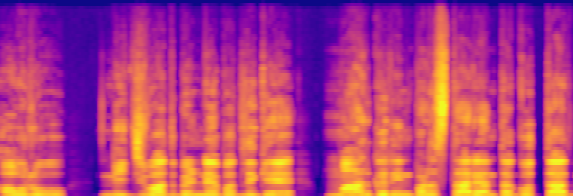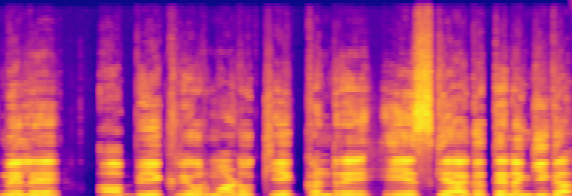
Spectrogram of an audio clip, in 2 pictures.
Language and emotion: Kannada, disgusted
